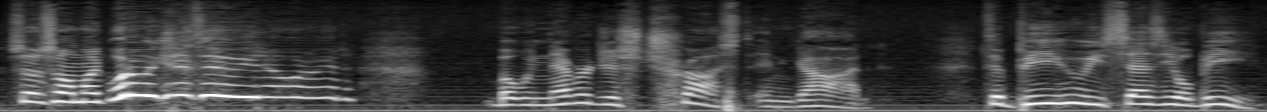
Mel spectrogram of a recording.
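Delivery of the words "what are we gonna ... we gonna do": high, louder panicked wail; mock freaking out. Parent retelling reaction to sick child, mock freaking out. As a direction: send up your own parental panic. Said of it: "but I'm freaking out".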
